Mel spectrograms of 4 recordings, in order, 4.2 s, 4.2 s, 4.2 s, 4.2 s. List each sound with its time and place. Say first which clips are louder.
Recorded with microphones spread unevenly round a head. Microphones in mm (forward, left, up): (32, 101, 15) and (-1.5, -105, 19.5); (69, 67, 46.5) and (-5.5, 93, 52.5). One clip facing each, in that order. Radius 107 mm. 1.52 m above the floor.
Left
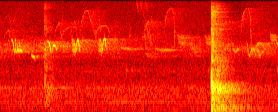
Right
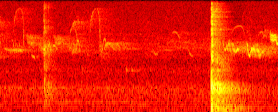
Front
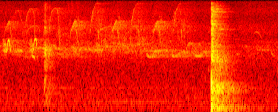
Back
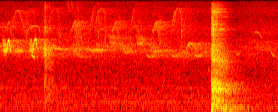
0.7 s a finger snap: right 3 dB, front 3 dB; 95° right, 8.5 m
3.2 s breaking glass: right 1 dB, front 3 dB; 45° right, 3 m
